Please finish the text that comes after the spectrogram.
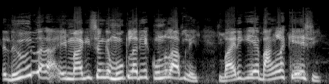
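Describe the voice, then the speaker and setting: A man's voice: very high voice, lively intonation, rapid-fire. A man voicing a crude, foul-mouthed drunken husband in a comedy cartoon, slurring and grumbling. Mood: irritated. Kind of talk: amateur comedy cartoon voice acting.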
